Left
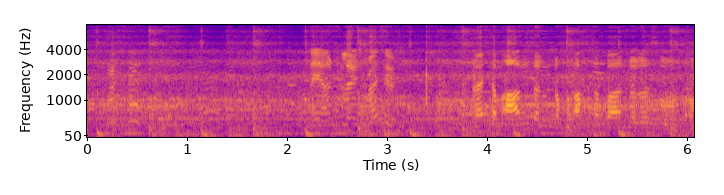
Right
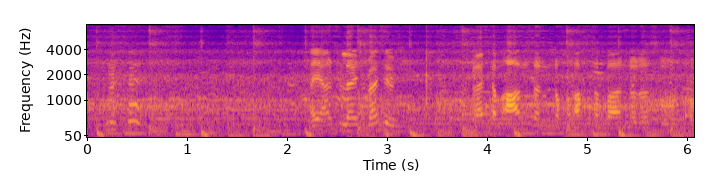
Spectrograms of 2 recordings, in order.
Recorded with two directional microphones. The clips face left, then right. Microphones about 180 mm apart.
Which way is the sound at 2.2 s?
45° right (ahead or behind).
